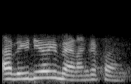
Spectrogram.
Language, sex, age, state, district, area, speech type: Malayalam, female, 60+, Kerala, Thiruvananthapuram, rural, conversation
